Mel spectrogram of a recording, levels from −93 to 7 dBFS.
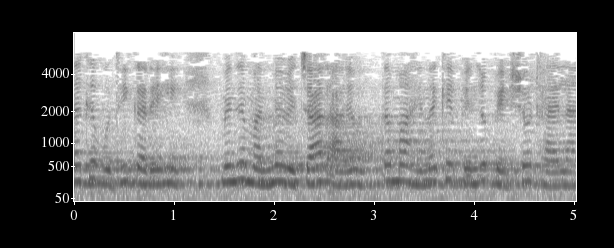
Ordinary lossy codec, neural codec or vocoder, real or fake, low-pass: MP3, 24 kbps; none; real; 7.2 kHz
